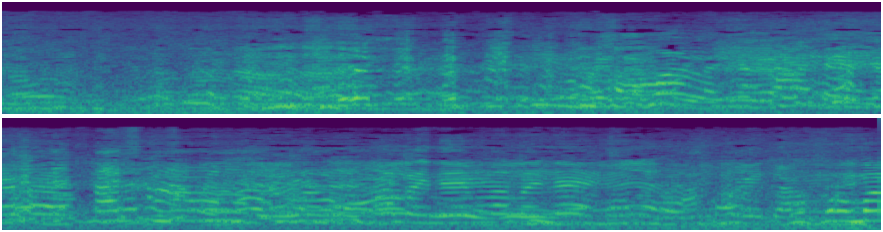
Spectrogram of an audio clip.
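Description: Chatter: several people talking at once, voices overlapping.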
